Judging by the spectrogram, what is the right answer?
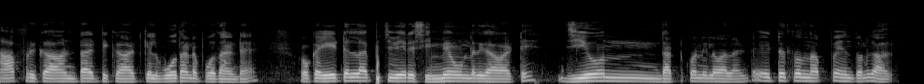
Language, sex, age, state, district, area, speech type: Telugu, male, 18-30, Telangana, Jayashankar, rural, spontaneous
